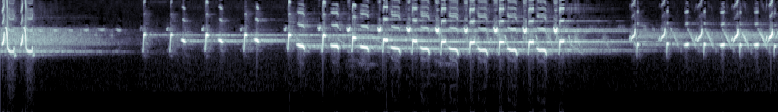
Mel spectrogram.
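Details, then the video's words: A woodlark sings in spring forest with a few opening notes, a pause, then steady repeated clipped whistles that quicken into a varied, looping warble. "Woodlark (Lullula arborea).Birds Singing and Chirping in Forest."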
